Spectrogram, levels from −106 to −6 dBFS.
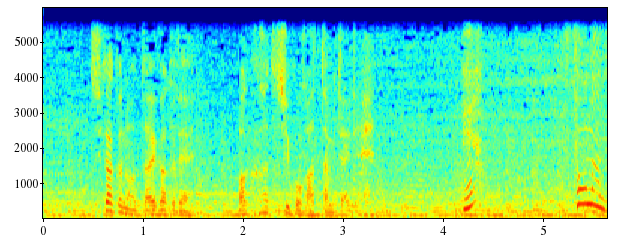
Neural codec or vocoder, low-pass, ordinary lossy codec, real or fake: none; 5.4 kHz; none; real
